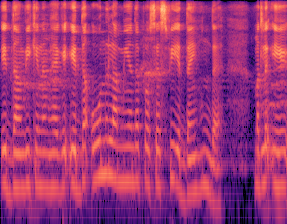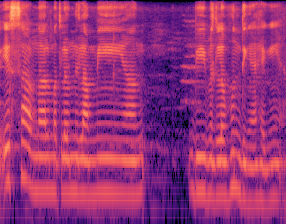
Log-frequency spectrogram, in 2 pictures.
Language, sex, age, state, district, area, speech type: Punjabi, female, 30-45, Punjab, Muktsar, urban, spontaneous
